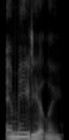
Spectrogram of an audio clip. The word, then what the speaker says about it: immediately: Immediately. Immediately. Please call your mother immediately after you arrive. Immediately has 5 syllables. Practice. I am me die 8 li. The stress is on the second syllable.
